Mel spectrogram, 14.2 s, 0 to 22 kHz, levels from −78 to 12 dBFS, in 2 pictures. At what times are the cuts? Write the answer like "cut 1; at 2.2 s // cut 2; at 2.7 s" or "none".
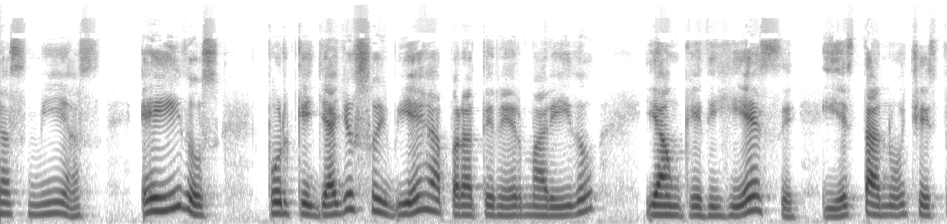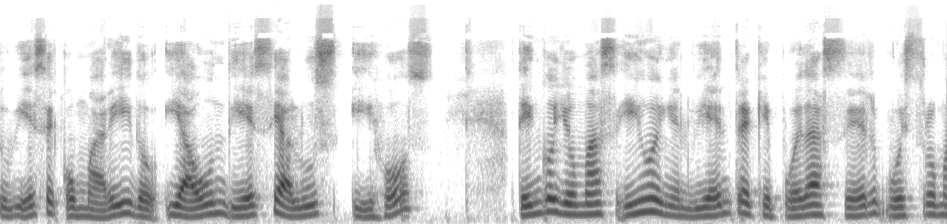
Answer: cut 1; at 6.1 s // cut 2; at 10.9 s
